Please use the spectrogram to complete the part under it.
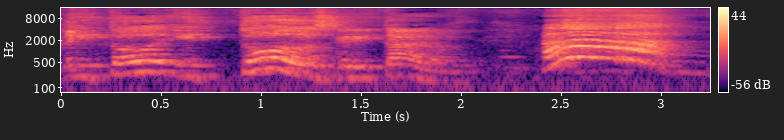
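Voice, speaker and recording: A man, an evangelist, giving an animated testimony sermon full of storytelling and laughs in a church hall. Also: sits high, moderate pace. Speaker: evangelist preacher. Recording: echoey hall from far off.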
